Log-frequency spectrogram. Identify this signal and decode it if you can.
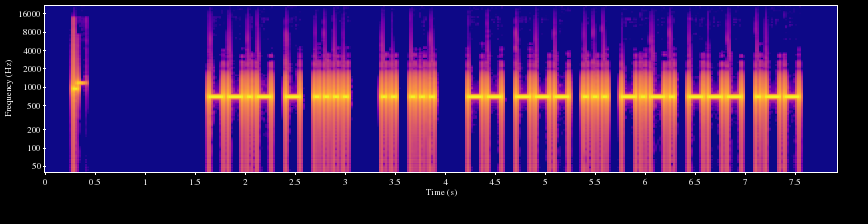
Morse code, heard as a keyed tone, about 25 wpm, 700 Hz. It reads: QTH IS MOSCOW
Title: Common QSO Phrases 25wpm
